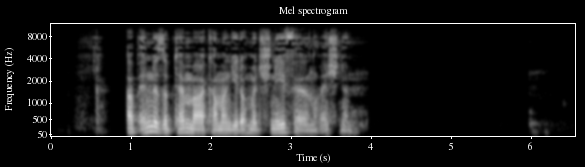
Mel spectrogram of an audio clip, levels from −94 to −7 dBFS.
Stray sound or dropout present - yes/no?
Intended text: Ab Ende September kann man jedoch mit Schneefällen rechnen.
no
